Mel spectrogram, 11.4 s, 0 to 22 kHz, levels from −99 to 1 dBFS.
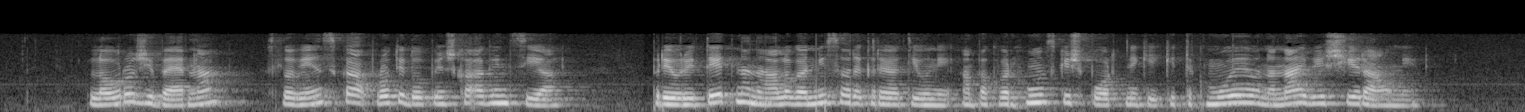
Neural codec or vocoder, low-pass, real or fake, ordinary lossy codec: none; 7.2 kHz; real; MP3, 64 kbps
